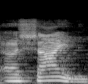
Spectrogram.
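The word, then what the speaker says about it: assign: है इनवेरिएबिलिटीज, नेक्स्ट है अशाइन। जी हाँ, तो ये जी जो है यहाँ पर जी साइलेंट रूप से आया है, जी साइलेंट रूप से आया, इसलिए इसका उच्चारण नहीं होता है, जी एन से न होता है।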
